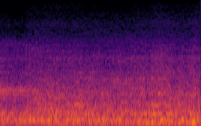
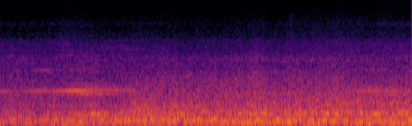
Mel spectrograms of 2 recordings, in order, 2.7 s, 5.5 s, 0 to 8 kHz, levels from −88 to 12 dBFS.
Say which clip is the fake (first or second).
first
